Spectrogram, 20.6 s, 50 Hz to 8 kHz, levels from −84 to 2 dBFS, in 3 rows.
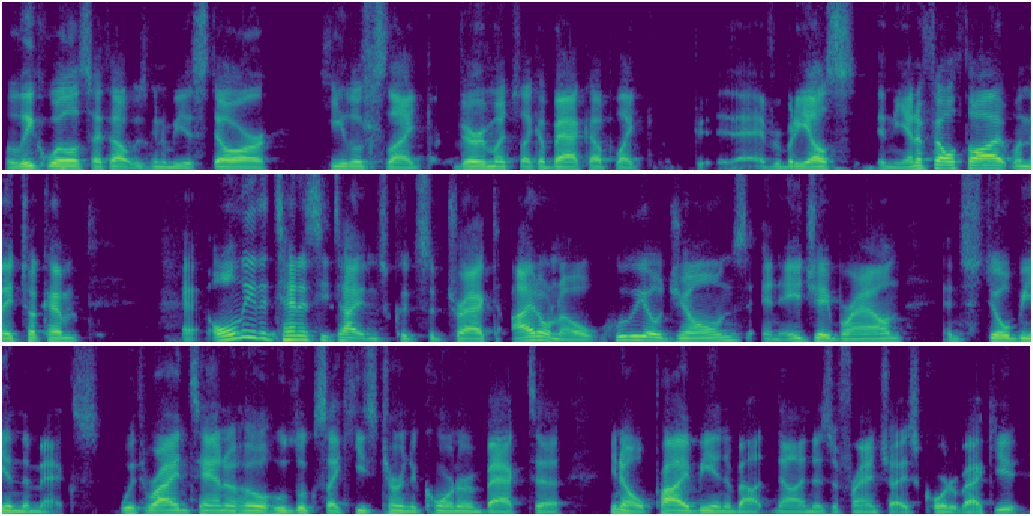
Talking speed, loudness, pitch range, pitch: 215 wpm, -23 LUFS, 110-135 Hz, 120 Hz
